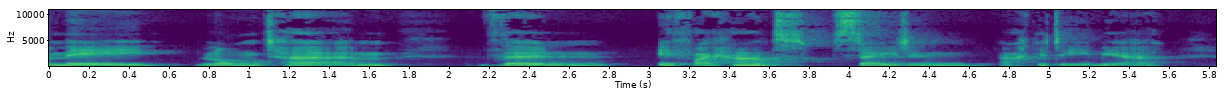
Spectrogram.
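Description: Delivered in a British accent, the voice has a bright, sharp tone and monotone, flat intonation. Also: woman. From Britain. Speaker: head of data science. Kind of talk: interview.

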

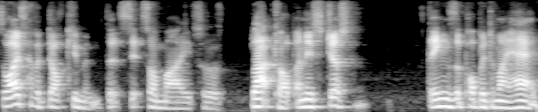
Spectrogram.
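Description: This man speaks with a British accent at a fairly high pitch and a fairly quick pace. His tone is bright and sharp, his intonation fairly even. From UK. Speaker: tabletop game designer. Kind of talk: casual chat.

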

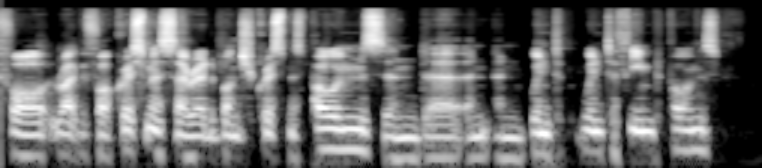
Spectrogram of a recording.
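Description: A man speaks at a moderate pace. The recording is dry and close, with no echo. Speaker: dungeon master and streamer. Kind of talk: casual interview.

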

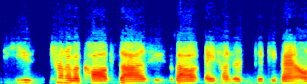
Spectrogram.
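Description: A woman speaks with a strong Alabama accent. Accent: strong southern Alabama drawl. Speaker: horse owner, listener product reviewer. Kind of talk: casual interview chat.

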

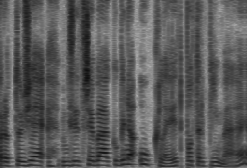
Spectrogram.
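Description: A woman with an ordinary speaking voice talks at a moderate pace, her medium pitch rising and falling in lively intonation. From Czechia, Tachov area. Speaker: animal shelter operator. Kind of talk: casual interview.

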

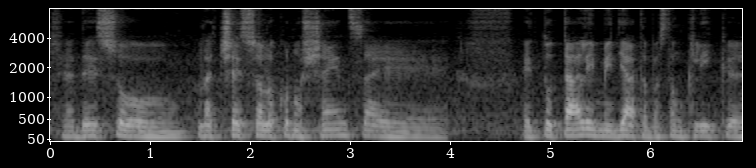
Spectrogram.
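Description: Long, frequent pauses break up the monotone, flat delivery. Audible room echo hangs on the sound. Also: man, medium pitch for a man, fairly slow pace. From Italy (Livorno, Tuscany, until age ten). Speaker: jazz saxophonist. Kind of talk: radio interview.

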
